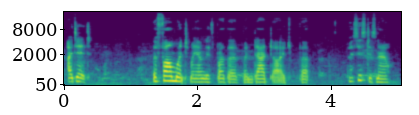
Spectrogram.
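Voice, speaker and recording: A woman's voice: on the low side, moderate pace, vocal fry, a bit bright. A woman playing a friendly, caring alien spacefarer in a science-fiction audio drama, talking in a casual, considerate way. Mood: warm, casual.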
